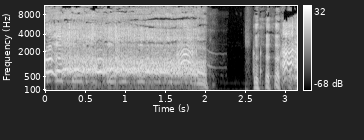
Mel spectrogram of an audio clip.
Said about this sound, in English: That was it. That is the worst scream I ever heard. They actually chose that? That's just crazy.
